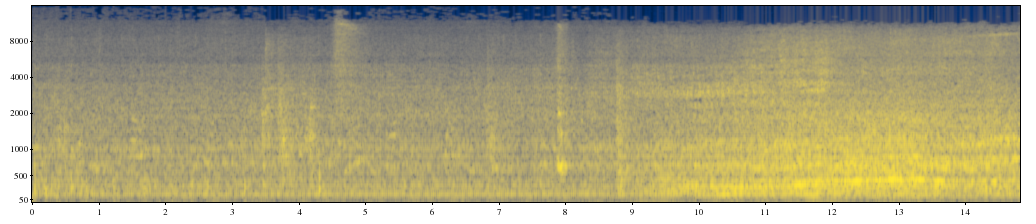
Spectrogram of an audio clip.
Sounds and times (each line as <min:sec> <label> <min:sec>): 0:00.0 faint conversation in the background 0:09.1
